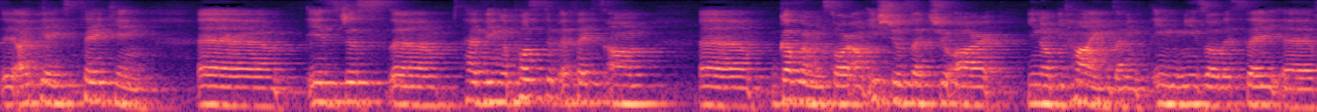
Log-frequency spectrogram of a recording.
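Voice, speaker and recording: Hesitant woman interviewer in an echoey room. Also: low-pitched. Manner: hesitant, with many ums and I means. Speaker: interviewer, association coordinator. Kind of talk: conversational interview. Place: office. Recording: very echoey office with faint noise.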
